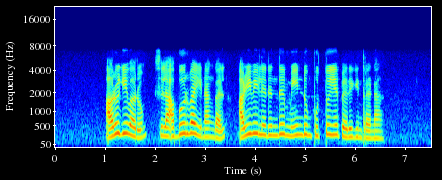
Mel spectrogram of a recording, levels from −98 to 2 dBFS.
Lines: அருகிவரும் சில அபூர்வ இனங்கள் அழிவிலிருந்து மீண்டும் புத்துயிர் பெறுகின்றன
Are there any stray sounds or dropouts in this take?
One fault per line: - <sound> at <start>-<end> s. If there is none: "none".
none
